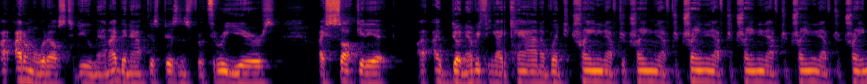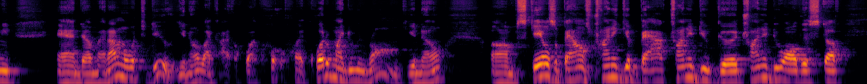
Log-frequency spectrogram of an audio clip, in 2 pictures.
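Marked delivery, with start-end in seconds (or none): none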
